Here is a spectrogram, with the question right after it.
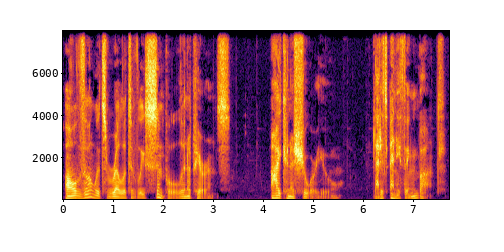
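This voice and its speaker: A man's voice: deep voice, lively intonation, unhurried, creaky, a little mellow, slightly rough, no room sound, heavily acted. A man playing a courteous, shrewd fantasy shopkeeper in an ASMR roleplay, with formal, eloquent merchant patter. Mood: persuasive, earnest. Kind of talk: ASMR fantasy roleplay, softly acted one-sided dialogue.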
